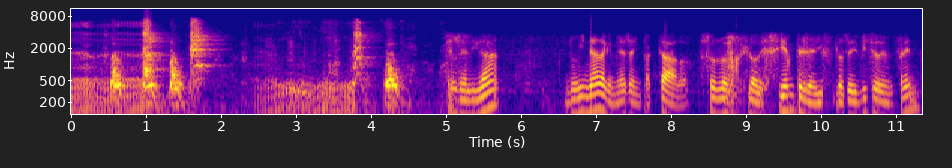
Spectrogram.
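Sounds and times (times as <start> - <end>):
dog growling: 0.0 - 5.3
dog barking: 0.5 - 2.1, 3.7 - 4.6
speech: 5.2 - 5.8, 6.6 - 11.3.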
